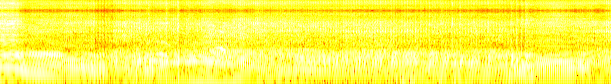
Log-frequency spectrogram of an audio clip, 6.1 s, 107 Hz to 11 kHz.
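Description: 2005 Yamaha YZ250 two-stroke dirt bike engine running at low trail speed, revving up and dropping back right at the start and rising again about five seconds in.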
